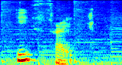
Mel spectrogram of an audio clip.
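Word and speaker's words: 一歳: 1 ano de idade se fala isai. É esse kanji aqui, se fala isai. Então tem uma pausa aqui, né? Que tem esse tsu pequenininho, então fala isai.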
